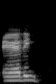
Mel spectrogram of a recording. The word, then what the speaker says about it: Erie: It's spelled Erie, but pronounced Eddie, I think.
